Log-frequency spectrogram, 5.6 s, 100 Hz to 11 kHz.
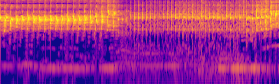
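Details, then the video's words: Ngekek chattering song from a first-place contest lovebird: rapid, high, rasping pulses about three per second, loud at first, then softer mid-way and swelling again, with a faint low hum beneath. "Love Bird Juara 1 ngekek 3 menit"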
